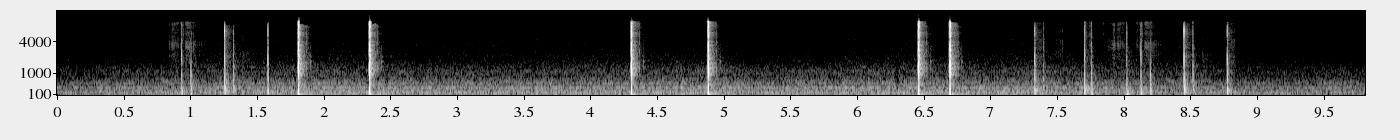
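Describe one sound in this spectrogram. A light switch clicks several times.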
